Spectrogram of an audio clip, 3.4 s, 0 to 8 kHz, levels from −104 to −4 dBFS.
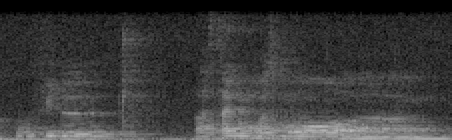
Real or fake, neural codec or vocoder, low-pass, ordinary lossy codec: real; none; 7.2 kHz; none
